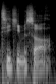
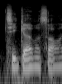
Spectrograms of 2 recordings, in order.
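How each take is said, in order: First: The first word ends with an 'ee' sound. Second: The first word ends with an 'uh' sound. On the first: The speaker calls it wrong. "a lot of people say tiki masala" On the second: The speaker calls it right. "it's tikka"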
